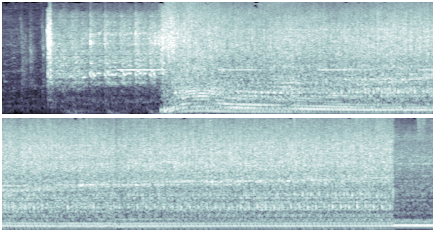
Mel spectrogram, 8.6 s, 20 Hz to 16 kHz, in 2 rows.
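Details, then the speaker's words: Audi R8 V10 Plus with a Sheepey Race Stage 1 twin turbo kit and water system, cold start: starter whirs, the engine catches and flares, then a steady fast idle with no knocks. Normal cold start; the water pump adds slight idle whine. "So with that being said, let's start her up. It'll be a cold start, so you're in for a treat."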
